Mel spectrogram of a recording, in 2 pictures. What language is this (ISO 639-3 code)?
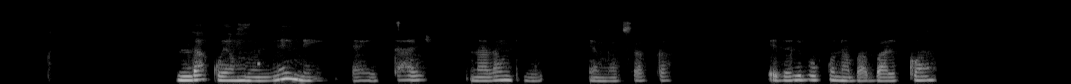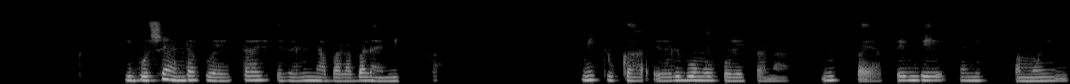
lin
